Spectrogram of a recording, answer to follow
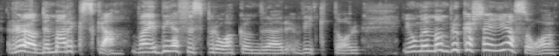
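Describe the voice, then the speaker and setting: Woman, stuffy nose, slight cough, slow clear teacher talk, casual live-stream chat from home. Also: a little high, very animated, darkish tone. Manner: slow, clear speech for learners, greeting viewers. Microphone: computer setup.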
